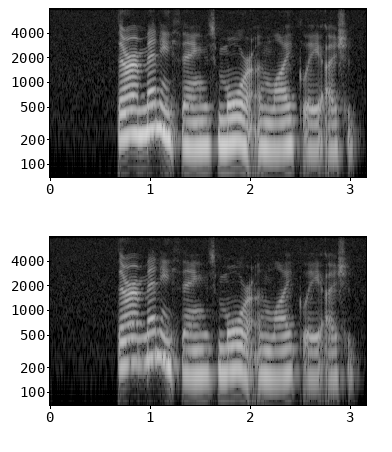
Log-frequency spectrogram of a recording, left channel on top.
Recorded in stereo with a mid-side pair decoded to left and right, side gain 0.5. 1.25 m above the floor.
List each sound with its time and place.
0.7 s a woman speaking: 25° left, 0.6 m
